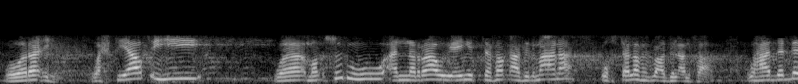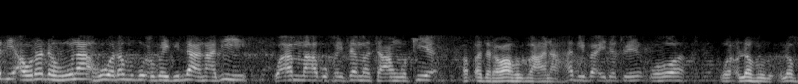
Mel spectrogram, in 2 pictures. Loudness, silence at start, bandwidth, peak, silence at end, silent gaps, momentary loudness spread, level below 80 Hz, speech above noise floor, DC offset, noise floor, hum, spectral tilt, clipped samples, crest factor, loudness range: -21 LUFS; 0 s; 4 kHz; -2 dBFS; 0 s; none; 12 LU; -58 dBFS; 20 dB; under 0.1%; -42 dBFS; none; -9.5 dB/octave; under 0.1%; 20 dB; 4 LU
